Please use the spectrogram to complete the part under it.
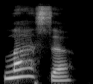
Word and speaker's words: Lhasa: 那拉萨的英文名称啊，也不是直接采用汉语拼音的 L A S A，而是 L H A S A，字母 H 不发音，读作拉萨。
